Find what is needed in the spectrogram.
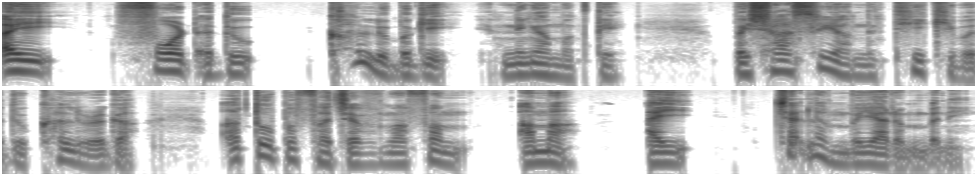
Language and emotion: Manipuri, sad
